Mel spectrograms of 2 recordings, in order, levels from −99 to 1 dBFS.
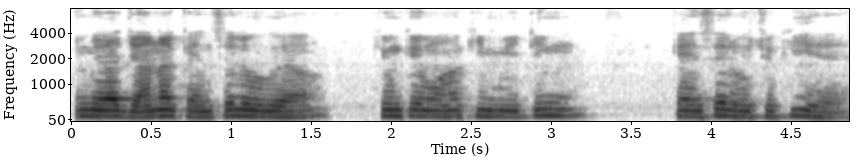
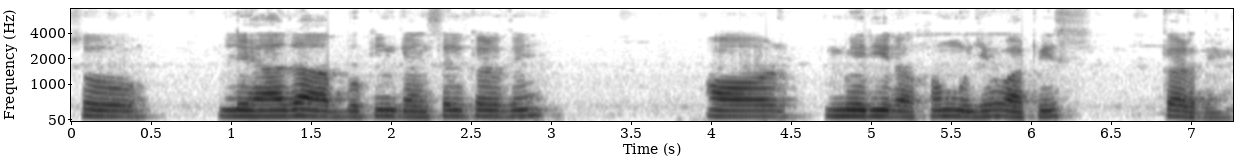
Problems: none marked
